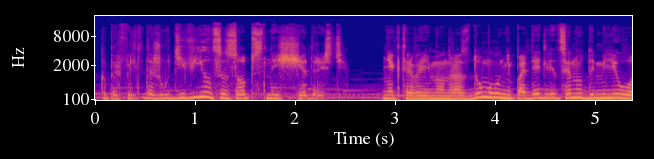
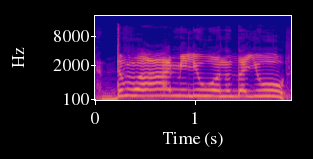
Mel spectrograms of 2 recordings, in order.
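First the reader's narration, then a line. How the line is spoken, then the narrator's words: Shouting. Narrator (Russian): закричал Скуперфильд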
